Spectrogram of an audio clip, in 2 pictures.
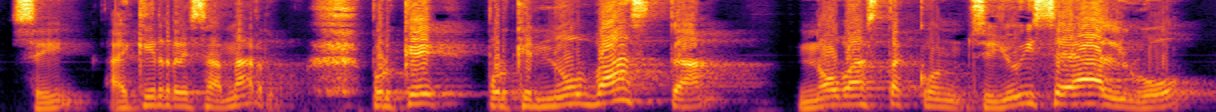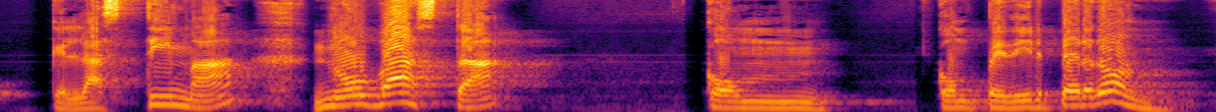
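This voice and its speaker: A man's voice: on the high side, expressive, slow. A man hosting a teaching talk, addressing the listener directly and repeating key phrases. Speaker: podcast host and spiritual teacher.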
